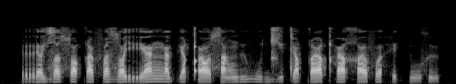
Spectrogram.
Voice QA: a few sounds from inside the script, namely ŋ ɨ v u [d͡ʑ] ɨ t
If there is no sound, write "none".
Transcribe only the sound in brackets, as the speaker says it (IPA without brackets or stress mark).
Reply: d͡ʑ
